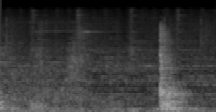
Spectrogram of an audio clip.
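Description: Soft background music, then about one and a half seconds in a single short clunk as the stainless-steel lid of a helmet washing machine cabinet is swung open.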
